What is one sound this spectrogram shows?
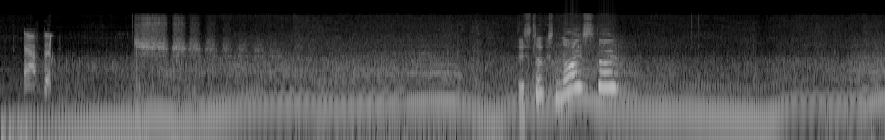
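A car engine revs and hums as the car drives off.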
